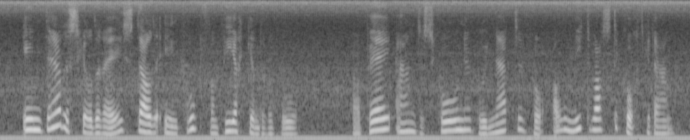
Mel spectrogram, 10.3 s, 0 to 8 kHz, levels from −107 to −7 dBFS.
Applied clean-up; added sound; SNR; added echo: none; Cricket; 7 dB; none.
